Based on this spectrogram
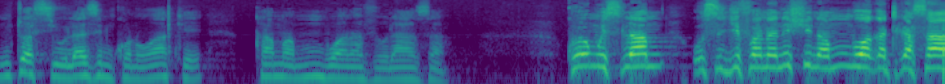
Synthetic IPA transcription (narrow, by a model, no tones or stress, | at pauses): m̩tuasiulazim̩kɔnɔwakɛ | kamam̩buanavjɔlaza | kwɛɔmwislamu | usiʄifananiʃinam̩buwakatikasa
